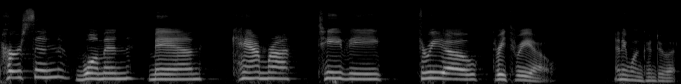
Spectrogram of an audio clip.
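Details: Adult woman speaking; normal speech.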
